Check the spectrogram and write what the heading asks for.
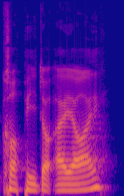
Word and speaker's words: copy.ai: This is a really cool tool called copy.ai. – Mm-hmm. – And copy AI. – Yeah, that's it. – That's how I pronounce it.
